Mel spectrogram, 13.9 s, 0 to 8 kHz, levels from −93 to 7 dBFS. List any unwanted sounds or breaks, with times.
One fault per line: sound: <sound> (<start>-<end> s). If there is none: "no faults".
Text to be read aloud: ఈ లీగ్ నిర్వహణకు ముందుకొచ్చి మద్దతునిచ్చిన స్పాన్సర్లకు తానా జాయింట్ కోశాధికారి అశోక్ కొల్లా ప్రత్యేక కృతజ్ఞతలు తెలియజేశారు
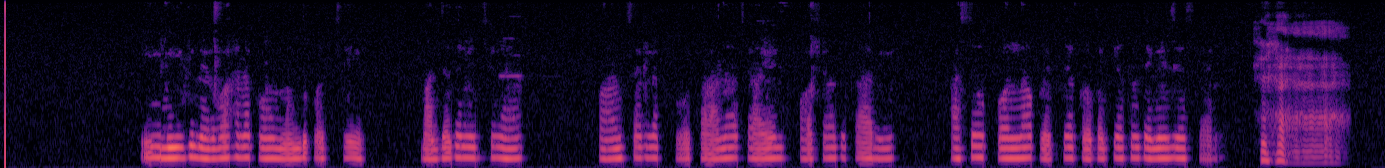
sound: laugh (12.5-13.5 s)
